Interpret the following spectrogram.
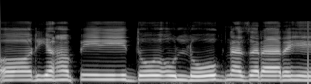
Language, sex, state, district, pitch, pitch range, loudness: Hindi, female, Chhattisgarh, Raipur, 205 Hz, 200-210 Hz, -11 LUFS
